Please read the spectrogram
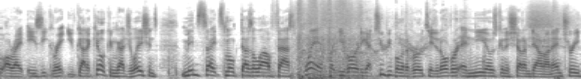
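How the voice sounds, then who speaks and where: Against noticeable background noise, a man talks very fast in an animated tone, his pitch fairly high with ordinary variation. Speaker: esports commentator. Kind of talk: live commentary. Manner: loud.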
